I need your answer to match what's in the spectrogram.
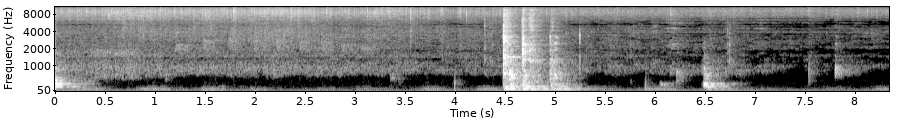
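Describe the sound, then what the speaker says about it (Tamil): Rava ragi dosa batter poured onto a hot dosa griddle sizzles steadily and softly, with a louder burst of crackling midway and a few scraping knocks, no voices. "இதை அடுப்பில் தோசைக்கல்லை வச்சு ஊற்றலாம்."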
